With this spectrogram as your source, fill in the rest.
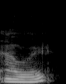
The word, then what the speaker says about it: hour: Akan tetapi pada pembacaan atau pelafalan katanya dalam bahasa Inggris menggunakan kata hour. Jadi tidak ada bunyi H.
